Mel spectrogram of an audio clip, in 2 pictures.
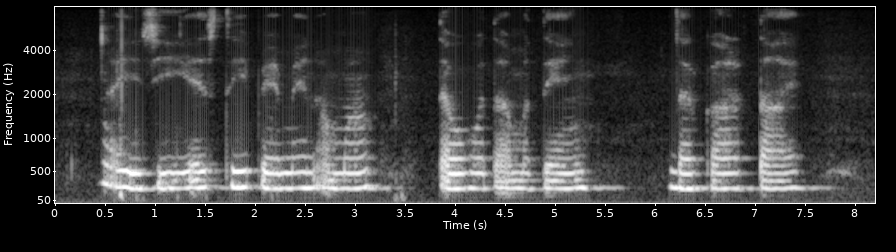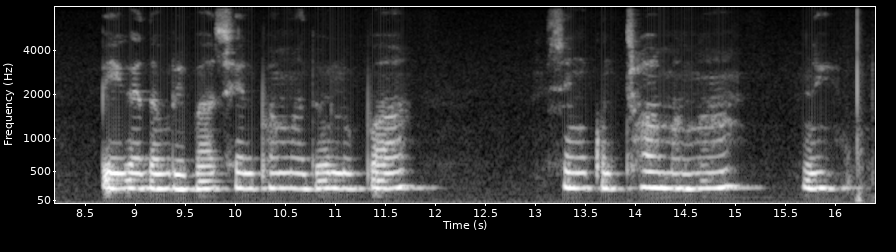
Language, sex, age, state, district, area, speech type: Manipuri, female, 45-60, Manipur, Churachandpur, urban, read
